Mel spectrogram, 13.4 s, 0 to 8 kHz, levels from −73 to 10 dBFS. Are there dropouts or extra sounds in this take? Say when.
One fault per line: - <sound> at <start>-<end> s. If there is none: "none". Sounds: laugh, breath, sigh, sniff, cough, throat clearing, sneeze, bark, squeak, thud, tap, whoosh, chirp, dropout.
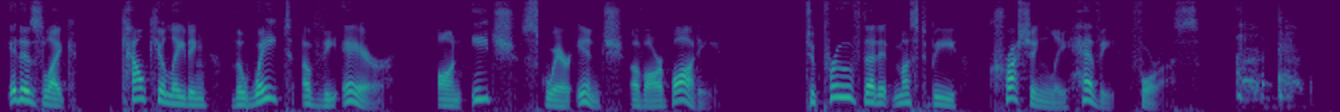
- cough at 12.3-13.1 s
